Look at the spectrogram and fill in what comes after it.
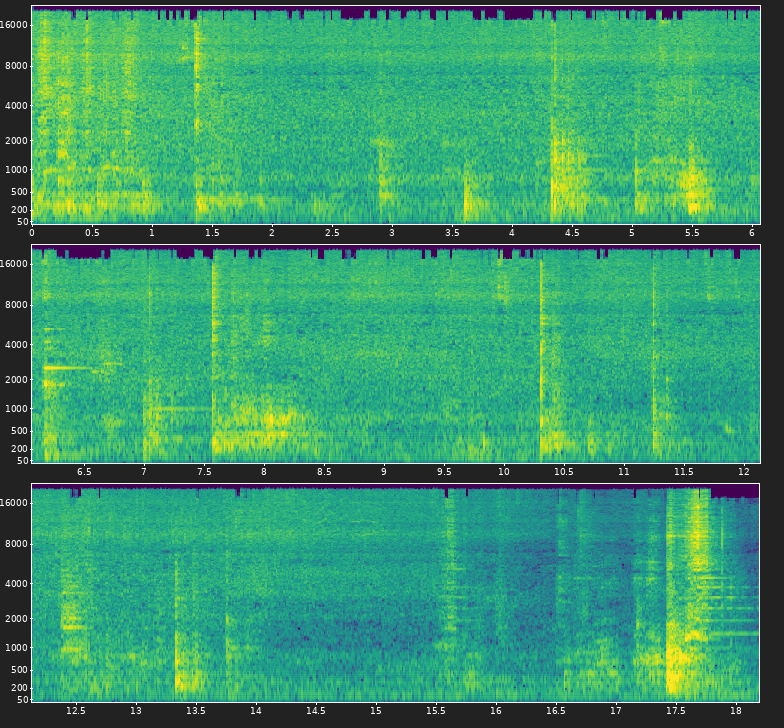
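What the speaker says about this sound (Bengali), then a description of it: "আলুগুলো আমার লাল করে ভাজা হয়ে গেছে এবার আমি এটাকে" Potatoes fry in oil for a vegetarian cabbage curry, with a steady sizzle under repeated scraping and stirring strokes against the pan, close and moderately loud, and no one speaking.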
